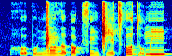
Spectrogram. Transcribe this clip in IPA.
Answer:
h o̰˥ p u˩ ŋ͡ǁ õ˧ ð ɤ˧ ʔ ɾ ɔ˥ k s ĩ˧ ɡ͡ǁ e˧ t͡sʼ o˥ d ṵ˥ m ĩ˥

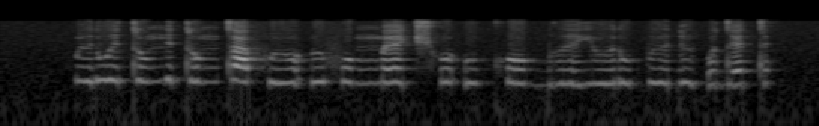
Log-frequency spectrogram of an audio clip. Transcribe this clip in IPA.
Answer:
k͡p ɨ ɾ u ɪ̯ t ʊ ŋ ɾ ɪ t ʊ ŋ t a f ɯ ʊ̯ ʔ ɯ f o ŋ͡m ɛ t͡ʃʰ ʊ ʔ u kʰ o ɡ͡b ɯ ɪ̯ j ɯ ɾ u p ɨ ɗ ɨ ʔ ʊ d ɛ t

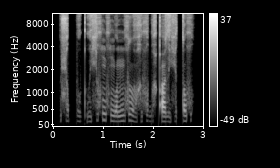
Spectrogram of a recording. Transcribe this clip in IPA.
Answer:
ɕ o pː o̤ kʷʼ e̤ ç i xʷ ŋ u xʷ ŋ o nː ṳ χ lː ɔ̤ χ e̤ xʷ e ɡʷ e̤ χ qʼ o z e̤ ç ɯ tː ɔ xʷ

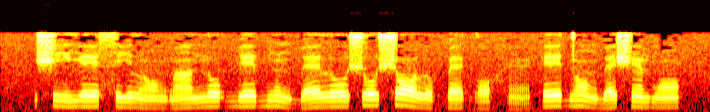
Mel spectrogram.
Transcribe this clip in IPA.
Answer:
ʃ i˧ j e˧ s i˧ l ɔ̃˨ ɡ͡b ã˨˦ n o˦ ɡ͡b e˦ b ũ˦˨ ɡ͡b ɛ˨˦ l o˦ ʃ o˦ ʃ ɔ˦˨ l o˧ k͡p ɛ˧ ɡ ɔ˨ h ɛ̃˨ | e˦ d ɔ̃˦˨ ɡ͡b ɛ˨˦ ʃ ɛ̃˦ b ɔ̃˦

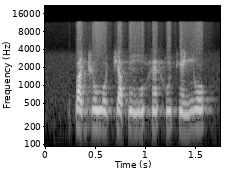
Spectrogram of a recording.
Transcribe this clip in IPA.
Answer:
p a˧ d͡ʒ o˧ w o˨ t͡ʃ a˨ p ũ˨ ɡʷ ũ˨ h ɛ̃˧ h ũ˧ t͡ʃ ɛ̃˨ ɲ o˦

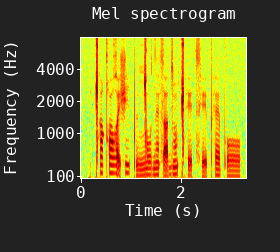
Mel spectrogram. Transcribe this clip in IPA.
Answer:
ǁʰ ɐ˥ qʰ u˥ ʁ ḛ˥ ʃ i˥ pʼ ɨ˩ ŋ͡ǀ o˥ d ɛ̃˧ s a̰˥ d͡z õ˥ ǁʰ ḛ˥ t͡sʰ ḛ˧ pʰ ɛ˧ pʼ o˧

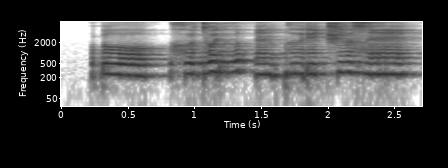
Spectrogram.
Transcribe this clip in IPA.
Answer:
ɗ ɤ | x ɵ d ɵ ɾʲ ə̤ | ẽ ɡ͡b ɨ ɾʲ e t͡ʃ ɨ z ẽ

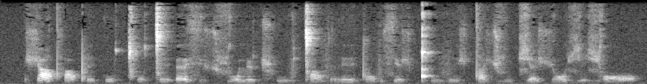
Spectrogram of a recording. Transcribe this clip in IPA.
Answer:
ʃ ɑ tʰ ɑ pʼ e k u ǀʰ o ǀ e ʔ ɛ sʲ u ʃ ɕ o lʲ e ʈ͡ʂʰ u v ǀ ɑ v r e t ɔ v sʲ ɑ ʃ ǃʰ u v e ʃ t ɑ ʃ ʑ u t͡ɕ ɛ ʃ ɔ ʑ e ʑ ɔ

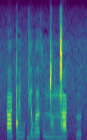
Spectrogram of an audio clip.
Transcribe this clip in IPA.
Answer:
a ǃ e w o̰ ɡʲ a w ɐ s u ŋ͡ǀ o ŋ͡ǀ a kː ɵ

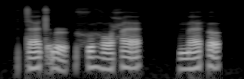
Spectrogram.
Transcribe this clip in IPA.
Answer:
t æ t ə̰ w ə˞ | x ʊ ɦ ɔ ħ æ | m æ θ ʌ

